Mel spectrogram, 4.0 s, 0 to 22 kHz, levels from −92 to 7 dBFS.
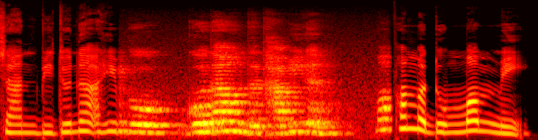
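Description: At 0.91 s the speech suddenly goes roomy and hollow, with the low end thinned out, then snaps back to close and full at 2.91 s. That abrupt shift points to a switch to a distant microphone, likely after the close mic dropped out. Loudness holds steady, and background noise sits roughly 30 dB under the speech.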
